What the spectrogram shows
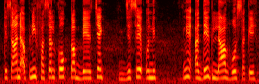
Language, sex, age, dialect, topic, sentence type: Hindi, female, 18-24, Kanauji Braj Bhasha, agriculture, question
